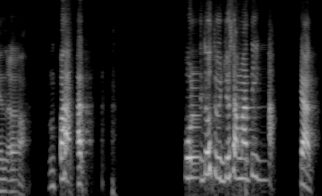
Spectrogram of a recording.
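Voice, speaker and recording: A woman teaching math in an online webinar, laughing often and asking her audience lively questions. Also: high-pitched, moderate pace. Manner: laughs often between phrases; acts out quoted remarks in changed voices.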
